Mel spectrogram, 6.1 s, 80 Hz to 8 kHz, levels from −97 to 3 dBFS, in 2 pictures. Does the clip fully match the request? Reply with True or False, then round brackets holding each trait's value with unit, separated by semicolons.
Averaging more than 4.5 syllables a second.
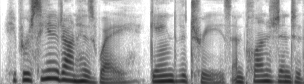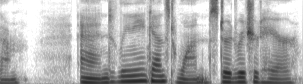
True (5.1 syllables/s)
